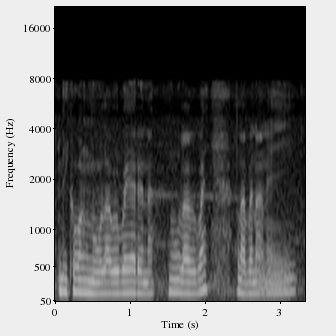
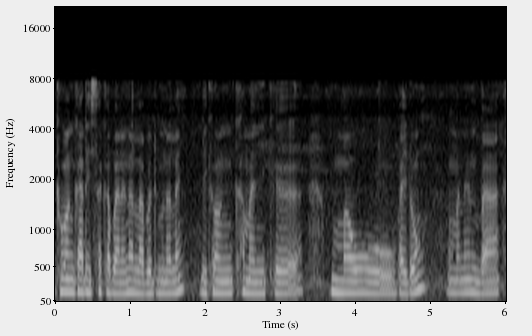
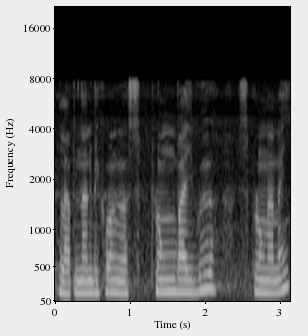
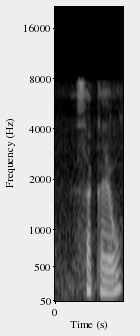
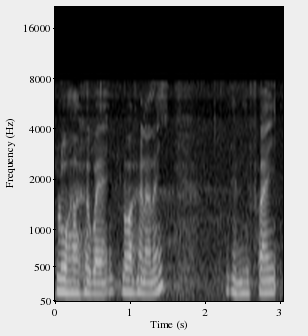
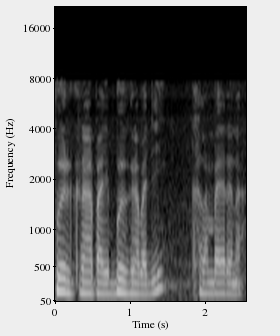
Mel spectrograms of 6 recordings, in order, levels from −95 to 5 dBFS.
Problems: none marked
